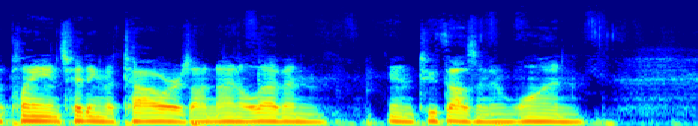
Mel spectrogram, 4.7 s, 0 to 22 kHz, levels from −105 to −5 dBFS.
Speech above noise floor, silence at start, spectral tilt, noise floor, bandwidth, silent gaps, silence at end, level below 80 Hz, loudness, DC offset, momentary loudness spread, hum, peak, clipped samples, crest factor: 32 dB; 0 s; -9.5 dB/octave; -64 dBFS; 5.2 kHz; none; 0.55 s; -52 dBFS; -33 LUFS; under 0.1%; 9 LU; none; -16 dBFS; under 0.1%; 16 dB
